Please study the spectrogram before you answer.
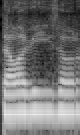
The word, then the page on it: televízor: [t-]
